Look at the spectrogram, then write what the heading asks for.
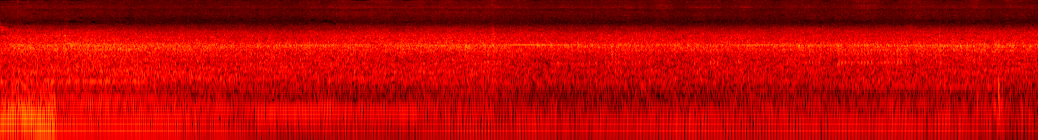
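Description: Vehicle engine running steadily with road and wind noise, heard from inside the moving vehicle. The low engine hum is strongest in the first few seconds and then settles to an even drone.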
